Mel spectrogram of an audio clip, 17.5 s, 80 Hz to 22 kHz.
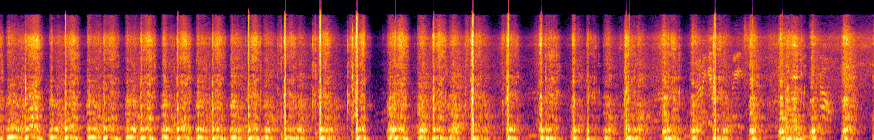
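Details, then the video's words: A captive lion at a big cat rescue roars in a long run of deep, throaty grunts that rise and fall in quick succession. "Lion Roaring.MP4"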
